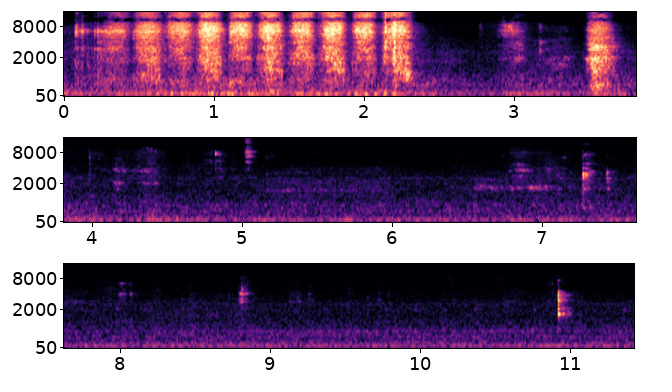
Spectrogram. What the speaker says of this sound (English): I'll just sand these very lightly on my sanding block to get off any remaining glue.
